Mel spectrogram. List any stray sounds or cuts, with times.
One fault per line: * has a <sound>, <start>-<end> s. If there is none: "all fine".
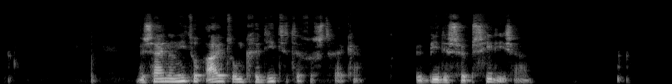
all fine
